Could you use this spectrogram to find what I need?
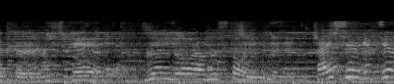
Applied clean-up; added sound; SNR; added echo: none; none; none; reverberation time 1.0 s.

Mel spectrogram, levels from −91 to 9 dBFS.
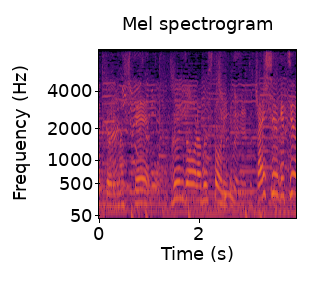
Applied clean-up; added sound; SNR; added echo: none; none; none; none.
